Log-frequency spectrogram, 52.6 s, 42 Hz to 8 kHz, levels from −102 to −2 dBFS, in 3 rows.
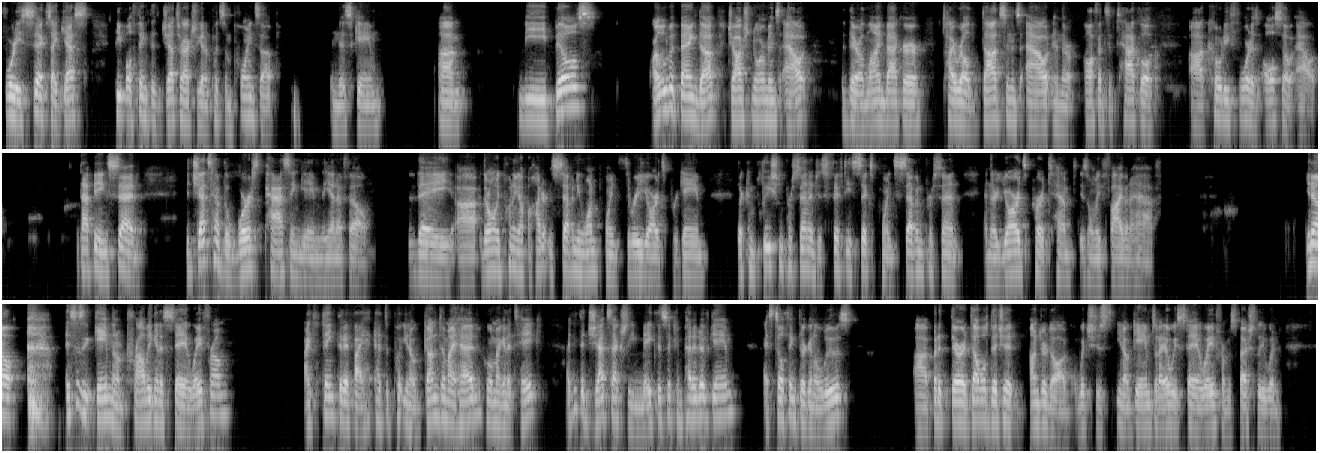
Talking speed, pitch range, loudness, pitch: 180 wpm, 110-140 Hz, -28 LUFS, 120 Hz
